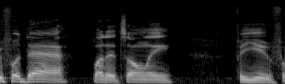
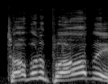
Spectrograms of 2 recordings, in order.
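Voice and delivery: higher-pitched mock Australian accent; attempted Australian accent; 10 semitones higher than usual. Shown as a demonstration. Contestant on a dare from his date, hammed-up Australian accent. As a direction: put on your best Australian accent. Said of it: "could you do your best Australian accent".

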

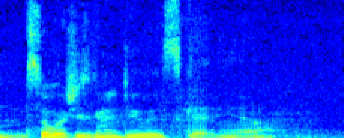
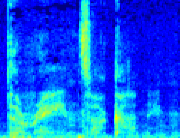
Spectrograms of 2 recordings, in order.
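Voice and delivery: whisper; 7 dB quieter than usual. Pretend. Ominous aside.

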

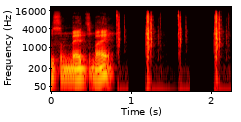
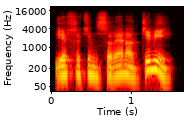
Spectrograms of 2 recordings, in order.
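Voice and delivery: mock South African accent, louder; hammy South African greeting; 3 semitones higher, 5 dB louder than usual. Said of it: "Your, your African accent".

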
